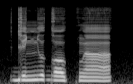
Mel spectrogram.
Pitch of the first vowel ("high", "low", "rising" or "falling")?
low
